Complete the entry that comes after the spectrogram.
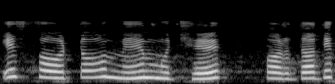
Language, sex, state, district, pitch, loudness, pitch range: Hindi, female, Madhya Pradesh, Katni, 300 Hz, -15 LUFS, 280-320 Hz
